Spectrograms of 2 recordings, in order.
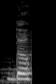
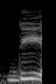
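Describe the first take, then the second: First: The vowel is short, like 'thuh'. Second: The vowel is long, like 'thee'. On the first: "with a short sound like do before a consonant sound" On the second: "pronounced as a long the when it comes before a vowel sound"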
